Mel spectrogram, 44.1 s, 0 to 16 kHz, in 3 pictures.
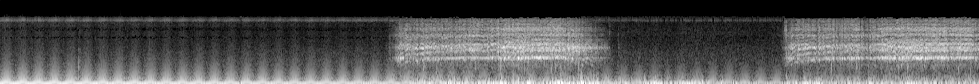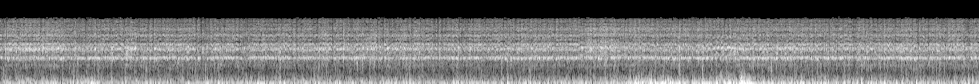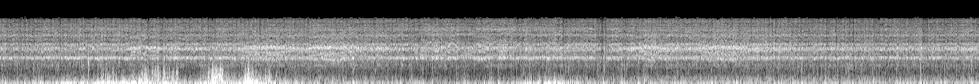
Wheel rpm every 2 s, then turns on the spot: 0, 0, 10, 140, 60, 10, 140, 160, 160, 160, 160, 160, 160, 160, 160, 160, 160, 160, 160, 160, 160, 160.
none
